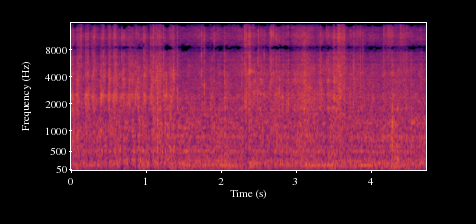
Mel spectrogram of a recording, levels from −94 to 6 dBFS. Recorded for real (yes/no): no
